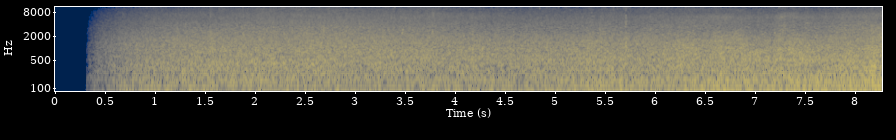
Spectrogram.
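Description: A steady rushing noise, with no tone or rhythm in it, fading in over the first second.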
